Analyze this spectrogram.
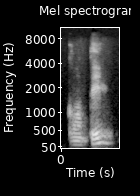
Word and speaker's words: compter: We don't pronounce p here. Compter is compter les Compter, nombres.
